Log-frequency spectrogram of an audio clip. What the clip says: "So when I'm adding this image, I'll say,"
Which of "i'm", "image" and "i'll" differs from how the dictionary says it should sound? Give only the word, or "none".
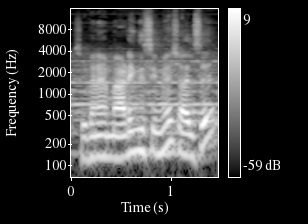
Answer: image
